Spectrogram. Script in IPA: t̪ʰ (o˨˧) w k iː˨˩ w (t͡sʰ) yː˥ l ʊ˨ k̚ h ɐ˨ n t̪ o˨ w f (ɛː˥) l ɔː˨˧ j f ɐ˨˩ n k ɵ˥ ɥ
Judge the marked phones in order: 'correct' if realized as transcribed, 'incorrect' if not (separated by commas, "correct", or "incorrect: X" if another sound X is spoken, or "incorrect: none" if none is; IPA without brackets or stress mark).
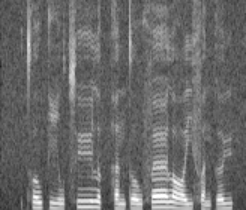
incorrect: o˧, correct, incorrect: œː˥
